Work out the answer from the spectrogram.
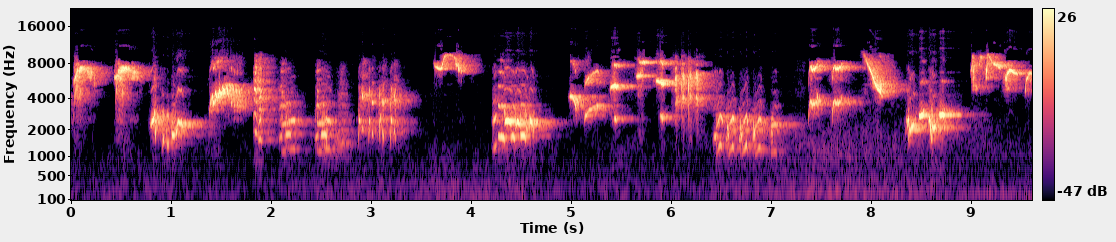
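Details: Chestnut-capped thrush song in separate clear phrases: high slurred whistles, buzzy rattles and rising and falling notes, each phrase roughly half a second long with short pauses between.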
